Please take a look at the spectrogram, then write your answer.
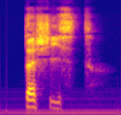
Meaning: tachiste
- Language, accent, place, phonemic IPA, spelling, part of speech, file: French, France, Lyon, /ta.ʃist/, tachiste, noun, LL-Q150 (fra)-tachiste.wav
